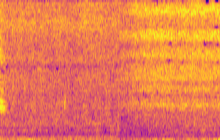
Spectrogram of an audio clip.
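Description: Steady low outdoor noise with wind rumbling on the microphone and a faint hiss; a low band of noise thins out about halfway through.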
